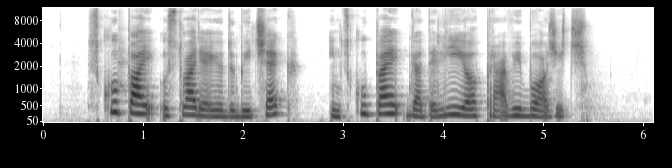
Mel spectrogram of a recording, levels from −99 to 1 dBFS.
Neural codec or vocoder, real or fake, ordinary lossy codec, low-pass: none; real; none; none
